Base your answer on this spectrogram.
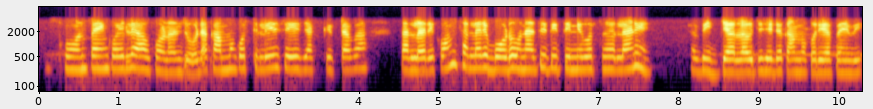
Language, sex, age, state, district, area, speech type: Odia, female, 45-60, Odisha, Kandhamal, rural, conversation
